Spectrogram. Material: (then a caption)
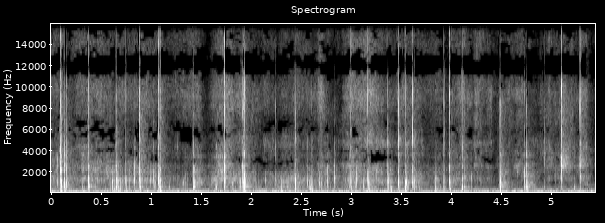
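Plastic. A plastic jelly bean bag held upright is scratched and crinkled with long nails, producing a dense run of sharp, bright crackles and clicks over a steady low hum. Each crackle snaps off almost instantly, leaving a busy, close crinkling texture throughout.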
